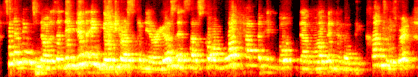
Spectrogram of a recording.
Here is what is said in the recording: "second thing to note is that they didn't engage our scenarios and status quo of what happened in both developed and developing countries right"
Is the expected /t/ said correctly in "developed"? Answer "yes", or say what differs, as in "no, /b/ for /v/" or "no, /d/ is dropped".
no, /t/ is dropped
